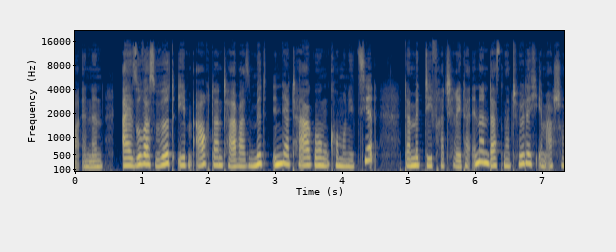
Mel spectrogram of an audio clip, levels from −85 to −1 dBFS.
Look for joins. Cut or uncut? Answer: uncut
